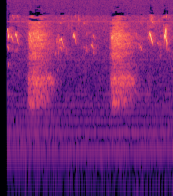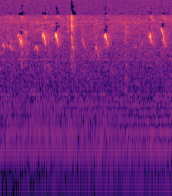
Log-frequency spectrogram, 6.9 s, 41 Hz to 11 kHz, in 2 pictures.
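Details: Helmeted guineafowl (Numida meleagris) at Nkorho Pan, 15 June 2007: two harsh, rasping bursts about a second and a half apart, then scattered high chirps from smaller birds over a steady low hum.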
